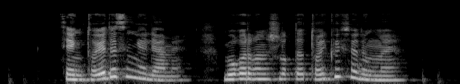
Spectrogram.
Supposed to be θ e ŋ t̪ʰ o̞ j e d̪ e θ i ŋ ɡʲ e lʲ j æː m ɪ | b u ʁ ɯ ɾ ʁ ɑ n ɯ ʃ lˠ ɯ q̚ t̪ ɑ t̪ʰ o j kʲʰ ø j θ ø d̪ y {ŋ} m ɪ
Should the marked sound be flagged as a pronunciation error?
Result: no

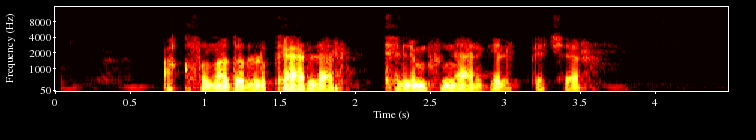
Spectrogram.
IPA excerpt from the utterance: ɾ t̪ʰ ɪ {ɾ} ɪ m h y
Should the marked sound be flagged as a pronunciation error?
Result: yes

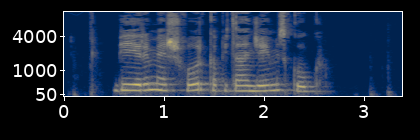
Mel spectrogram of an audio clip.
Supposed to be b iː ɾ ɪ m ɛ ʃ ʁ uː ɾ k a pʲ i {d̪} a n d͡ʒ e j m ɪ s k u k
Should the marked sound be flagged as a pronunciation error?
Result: yes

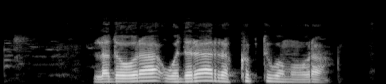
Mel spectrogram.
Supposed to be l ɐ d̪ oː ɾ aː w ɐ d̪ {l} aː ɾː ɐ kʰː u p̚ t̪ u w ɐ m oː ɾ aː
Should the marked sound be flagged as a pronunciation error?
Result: yes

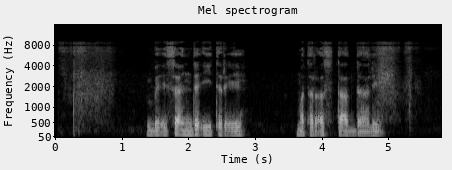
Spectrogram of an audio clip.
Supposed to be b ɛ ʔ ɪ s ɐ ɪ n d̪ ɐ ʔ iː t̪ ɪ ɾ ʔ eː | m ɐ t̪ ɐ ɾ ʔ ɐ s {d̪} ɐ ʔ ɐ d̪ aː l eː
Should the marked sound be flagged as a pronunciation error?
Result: yes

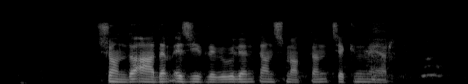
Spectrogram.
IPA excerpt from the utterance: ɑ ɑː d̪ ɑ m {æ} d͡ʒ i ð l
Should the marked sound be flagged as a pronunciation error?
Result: yes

